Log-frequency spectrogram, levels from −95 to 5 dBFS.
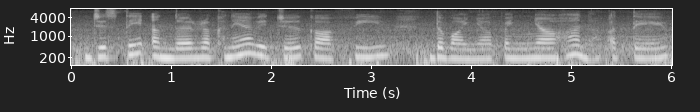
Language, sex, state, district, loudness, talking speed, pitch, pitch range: Punjabi, male, Punjab, Kapurthala, -16 LUFS, 100 wpm, 205 Hz, 195-220 Hz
